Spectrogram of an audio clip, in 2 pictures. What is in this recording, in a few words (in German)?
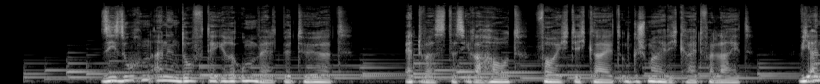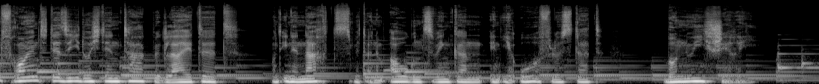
Werbung sanft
